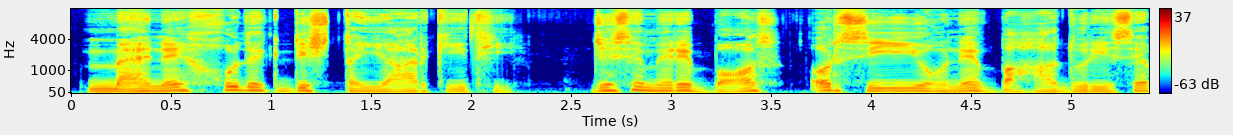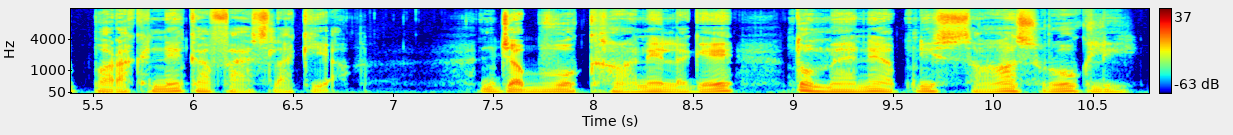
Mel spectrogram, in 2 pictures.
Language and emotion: Urdu, fearful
